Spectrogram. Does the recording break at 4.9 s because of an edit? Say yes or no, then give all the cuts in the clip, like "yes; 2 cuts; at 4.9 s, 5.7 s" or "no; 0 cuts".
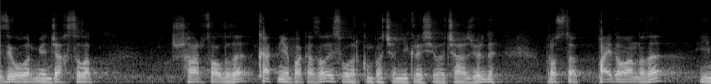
no; 1 cut; at 2.5 s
